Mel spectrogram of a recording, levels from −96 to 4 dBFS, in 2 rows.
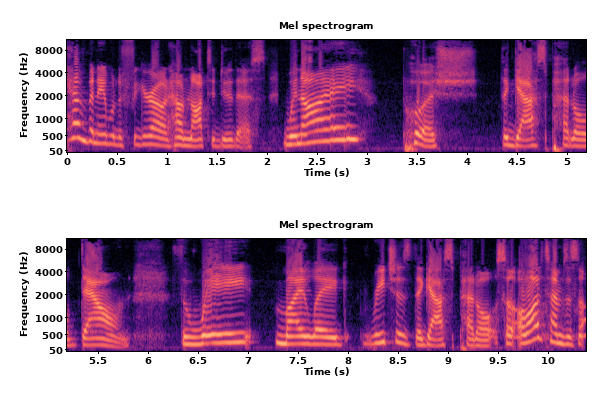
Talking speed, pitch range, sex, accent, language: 185 wpm, 205-250 Hz, female, American, English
